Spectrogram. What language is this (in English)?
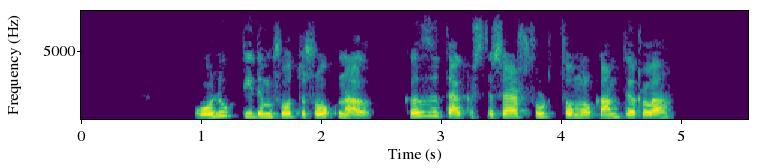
Mari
